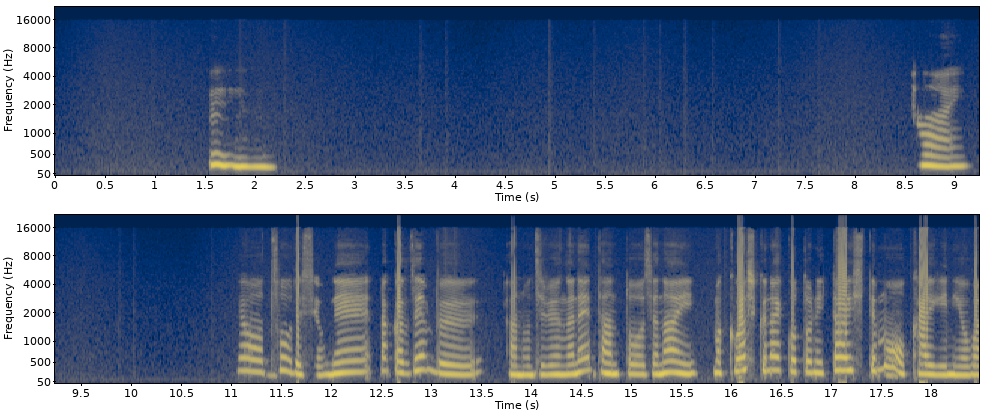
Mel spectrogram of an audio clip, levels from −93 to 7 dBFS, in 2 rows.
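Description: Violent cracks break through the loudest speech peaks at 11.67 s, 12.67 to 12.70 s, 13.82 to 13.85 s, 16.08 to 16.13 s, 16.62 s, 17.08 to 17.16 s, 17.89 to 17.97 s and 18.45 s. This is integer overflow: peaks exceeding full scale by up to about 3 dB wrapped to the opposite sign instead of being limited.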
